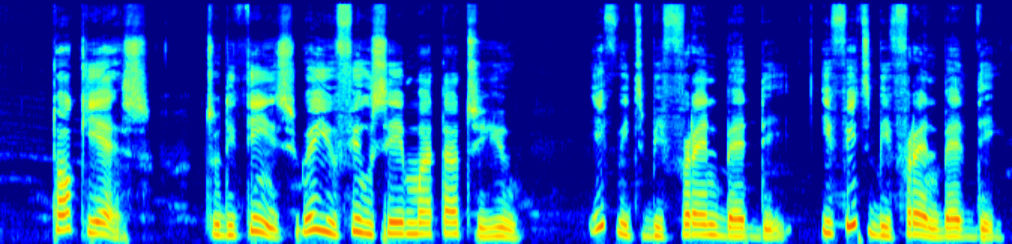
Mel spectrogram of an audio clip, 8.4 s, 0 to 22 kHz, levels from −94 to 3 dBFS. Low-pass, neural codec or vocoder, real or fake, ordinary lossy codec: none; none; real; none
